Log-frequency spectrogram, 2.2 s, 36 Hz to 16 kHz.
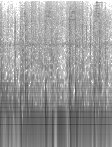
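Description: In Red Dead Redemption 2, a horse walks along, its hooves sounding a steady, close clip-clop rhythm of hollow thuds that carries on throughout with no voice over it.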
